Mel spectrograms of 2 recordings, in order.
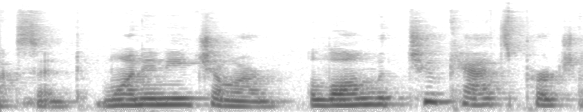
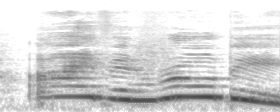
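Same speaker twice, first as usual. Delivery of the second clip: joyful, delighted calling out, pitched very high; 14 semitones higher, 6 dB louder than usual. Reading a story aloud, Snickers calls to Ivan and Ruby, delighted. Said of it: "Snickers calls in delighted voice".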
